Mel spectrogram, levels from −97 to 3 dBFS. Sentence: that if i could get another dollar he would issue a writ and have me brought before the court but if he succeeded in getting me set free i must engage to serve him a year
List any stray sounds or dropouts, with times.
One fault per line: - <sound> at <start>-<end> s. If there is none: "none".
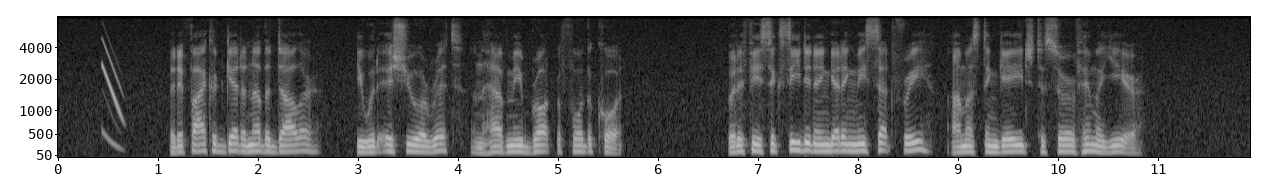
- chirp at 0.4-0.7 s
